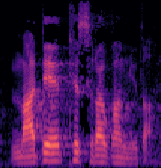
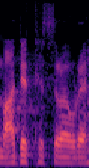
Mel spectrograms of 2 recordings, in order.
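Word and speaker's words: μαθητής: 성경의 제자라는 말을 헬라어로 마데테스라고 합니다. 우리 유초동 어린이도 한번 따라해 보세요. 얼마나 잘하나 봐야 돼요. 그리스 말인데 제자라는 말은 마데테스라고 그래요.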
